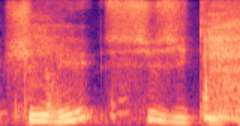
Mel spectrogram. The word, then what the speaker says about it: Shunryu Suzuki: Shunryu Suzuki.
